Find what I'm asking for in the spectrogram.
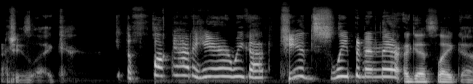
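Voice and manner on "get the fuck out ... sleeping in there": acted frantic freaking-out voice, very high. Retelling how a lady came out to chase skaters off: imitating a woman freaking out. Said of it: "this lady comes out freaking out".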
